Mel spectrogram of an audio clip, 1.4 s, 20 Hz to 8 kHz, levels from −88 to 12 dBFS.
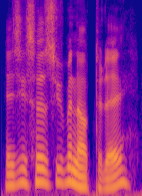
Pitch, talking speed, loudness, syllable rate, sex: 135 Hz, 295 wpm, -16 LUFS, 7.1 syllables/s, male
